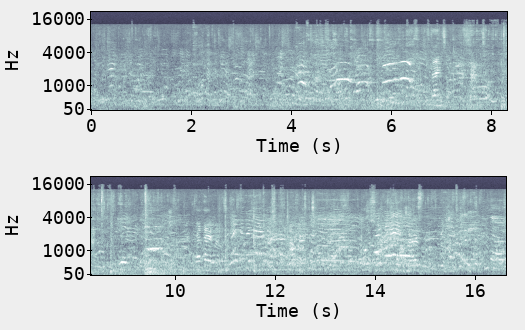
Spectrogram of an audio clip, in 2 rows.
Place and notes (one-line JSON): {"title": "National amusement park, Ulaanbaatar, Mongolei - carousel", "date": "2013-06-01 15:20:00", "description": "traditional carousel without music", "latitude": "47.91", "longitude": "106.92", "altitude": "1293", "timezone": "Asia/Ulaanbaatar"}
